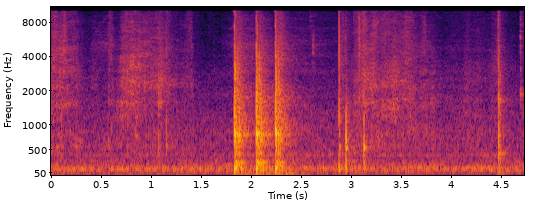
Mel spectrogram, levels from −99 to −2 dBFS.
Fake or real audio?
real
